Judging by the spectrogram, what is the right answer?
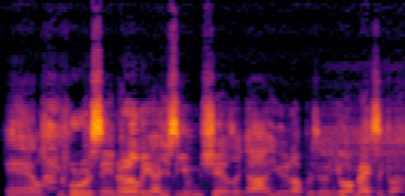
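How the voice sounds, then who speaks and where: Bright, punchy man in casual banter. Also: medium pitch, fast. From Thailand. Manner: informal, slangy, profane. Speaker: podcast co-host.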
